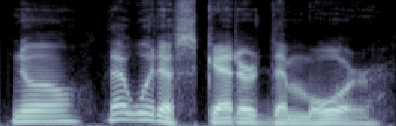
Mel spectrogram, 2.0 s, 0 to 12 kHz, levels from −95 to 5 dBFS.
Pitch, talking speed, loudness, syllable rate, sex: 125 Hz, 210 wpm, -18 LUFS, 5.1 syllables/s, male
